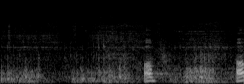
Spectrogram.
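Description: Differential ring gear spinning slowly through gear oil as the wheel is turned by hand: a faint, even rushing.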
